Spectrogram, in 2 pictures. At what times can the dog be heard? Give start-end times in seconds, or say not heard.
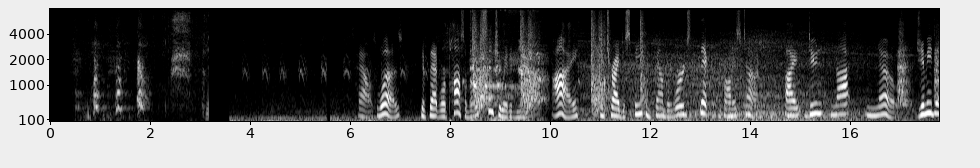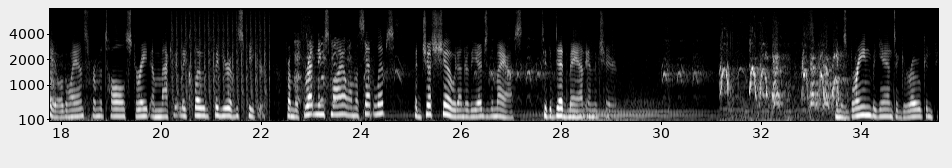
0.5-2.0, 8.4-10.0, 16.9-18.1, 22.6-24.3, 31.1-34.0.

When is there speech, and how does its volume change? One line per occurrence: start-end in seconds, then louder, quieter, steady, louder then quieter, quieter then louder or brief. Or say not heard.
6.2-29.1 steady
33.0-35.5 brief.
